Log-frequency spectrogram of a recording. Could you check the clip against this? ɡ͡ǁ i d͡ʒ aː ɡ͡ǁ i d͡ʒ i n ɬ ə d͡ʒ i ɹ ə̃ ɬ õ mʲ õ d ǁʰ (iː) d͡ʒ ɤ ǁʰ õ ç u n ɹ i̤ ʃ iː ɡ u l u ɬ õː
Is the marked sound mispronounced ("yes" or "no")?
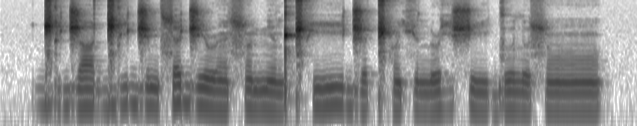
no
